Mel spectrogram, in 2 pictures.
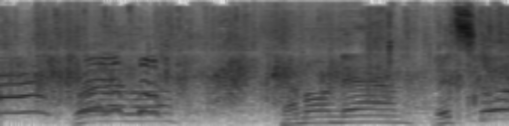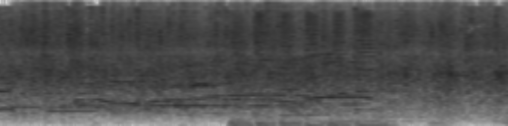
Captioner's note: cheering, applause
